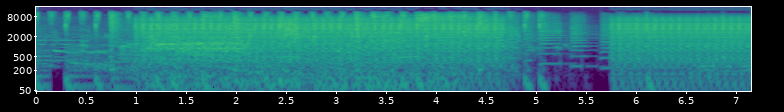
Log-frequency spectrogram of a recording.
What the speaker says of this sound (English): Okay, I literally have this assault rifle.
